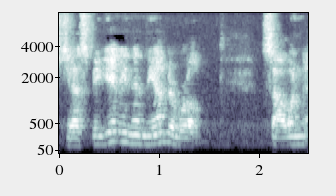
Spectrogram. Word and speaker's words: Samhain: Religious scholars agree that the word S-A-M-H-A-I-N is pronounced Samhain, comes from the Gaelic Samhain, but they're divided on whether it means the end or beginning of summer.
